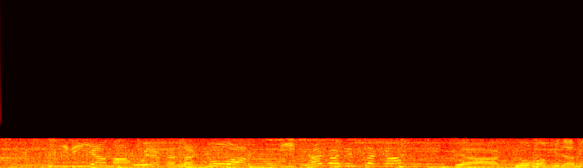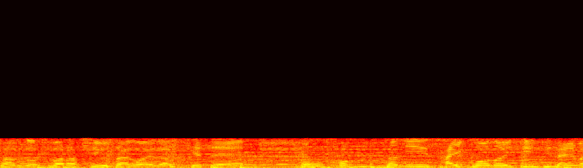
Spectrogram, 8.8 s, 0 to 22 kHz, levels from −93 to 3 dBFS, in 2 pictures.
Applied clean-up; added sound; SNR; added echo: none; Drum / Drum kit; 7 dB; none.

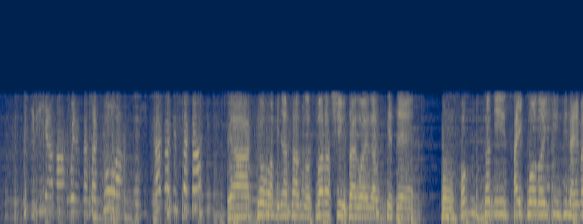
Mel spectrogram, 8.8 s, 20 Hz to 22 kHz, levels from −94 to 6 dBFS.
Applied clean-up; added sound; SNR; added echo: neural mask model RNNoise.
